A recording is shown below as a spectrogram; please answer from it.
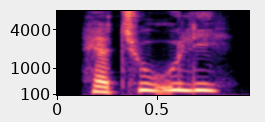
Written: hertugelig

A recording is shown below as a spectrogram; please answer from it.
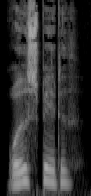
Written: rødspættet

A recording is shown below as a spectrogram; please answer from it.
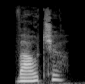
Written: voucher

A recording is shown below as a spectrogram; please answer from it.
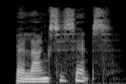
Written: balancesans

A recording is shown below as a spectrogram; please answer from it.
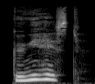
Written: gyngehest

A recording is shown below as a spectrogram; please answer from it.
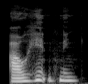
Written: afhentning

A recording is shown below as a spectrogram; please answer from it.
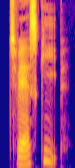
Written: tværskib

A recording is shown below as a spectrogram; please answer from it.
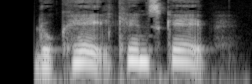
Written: lokalkendskab

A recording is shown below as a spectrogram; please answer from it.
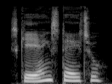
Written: skæringsdato

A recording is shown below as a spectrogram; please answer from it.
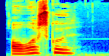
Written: overskud

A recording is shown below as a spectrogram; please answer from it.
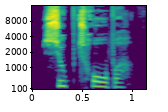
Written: subtroper

